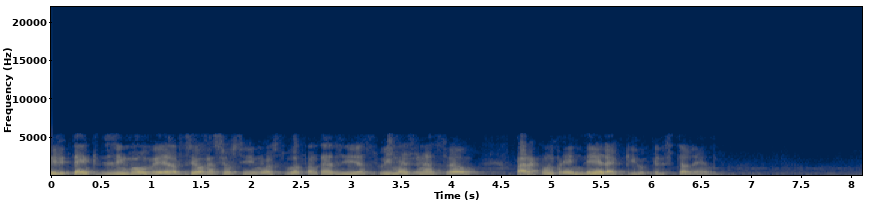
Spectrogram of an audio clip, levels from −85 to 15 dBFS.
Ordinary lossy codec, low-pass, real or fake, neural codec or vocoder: none; 5.4 kHz; fake; codec, 16 kHz, 4 kbps, FreqCodec, smaller model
